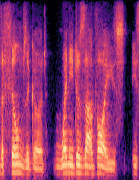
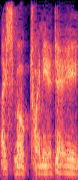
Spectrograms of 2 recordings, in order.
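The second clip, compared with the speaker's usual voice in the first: daft gruff voice. Retold or imitated. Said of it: "putting on some daft gruff".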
